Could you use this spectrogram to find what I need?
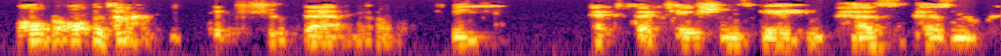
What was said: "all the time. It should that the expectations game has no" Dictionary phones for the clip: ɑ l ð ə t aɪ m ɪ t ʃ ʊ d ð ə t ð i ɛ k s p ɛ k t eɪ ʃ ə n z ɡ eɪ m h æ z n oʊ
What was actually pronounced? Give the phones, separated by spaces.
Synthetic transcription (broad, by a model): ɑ l ð ə t aɪ m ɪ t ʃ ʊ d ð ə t ð i ɛ k s p ɛ k t eɪ ʃ ə n z ɡ eɪ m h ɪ z n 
